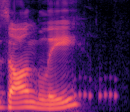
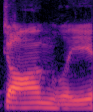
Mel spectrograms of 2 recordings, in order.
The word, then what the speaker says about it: Zhongli: Bros called it Zhong Li. It's Yeah, Zhong Li, right? or Dong Li, as I call it.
